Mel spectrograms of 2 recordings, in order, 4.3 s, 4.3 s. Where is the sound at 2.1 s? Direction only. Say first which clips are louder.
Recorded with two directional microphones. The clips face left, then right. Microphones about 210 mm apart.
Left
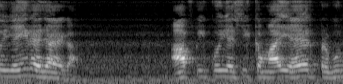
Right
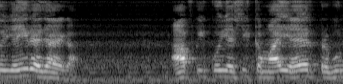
Right 1 dB; 15° right (ahead or behind).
